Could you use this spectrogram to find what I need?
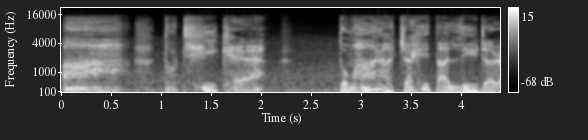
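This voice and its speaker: Putting on a character voice, a man speaks very slowly at a very deep, low pitch over clear background noise. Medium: fan dub. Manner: whiny, sly, self-pitying.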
